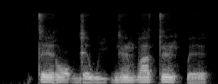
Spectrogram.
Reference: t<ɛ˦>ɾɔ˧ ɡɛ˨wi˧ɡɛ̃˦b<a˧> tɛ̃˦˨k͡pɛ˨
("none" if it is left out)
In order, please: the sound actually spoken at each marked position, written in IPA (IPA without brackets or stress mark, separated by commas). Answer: ɛ˦, a˦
